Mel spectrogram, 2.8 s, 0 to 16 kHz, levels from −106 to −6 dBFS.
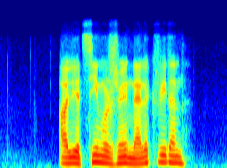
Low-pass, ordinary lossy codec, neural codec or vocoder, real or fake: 7.2 kHz; Opus, 32 kbps; codec, 16 kHz, 0.8 kbps, ZipCodec; fake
